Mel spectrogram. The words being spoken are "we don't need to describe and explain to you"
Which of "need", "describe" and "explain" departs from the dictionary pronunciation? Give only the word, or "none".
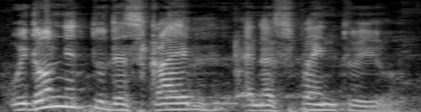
none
